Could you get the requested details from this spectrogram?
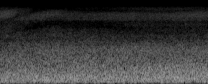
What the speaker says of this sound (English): Water coming. Look at the ocean is rolling.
